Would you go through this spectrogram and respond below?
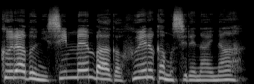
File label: OPERATION BEGIN JP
